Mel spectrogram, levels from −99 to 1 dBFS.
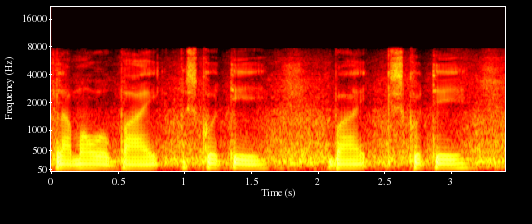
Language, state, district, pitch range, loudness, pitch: Kokborok, Tripura, West Tripura, 90-95 Hz, -19 LUFS, 95 Hz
